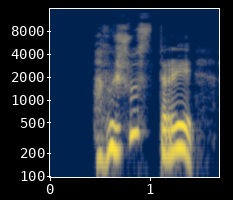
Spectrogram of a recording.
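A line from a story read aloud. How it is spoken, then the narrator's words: Bursting out laughing. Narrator (Russian): расхохоталась Юля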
